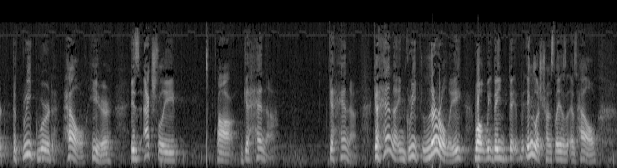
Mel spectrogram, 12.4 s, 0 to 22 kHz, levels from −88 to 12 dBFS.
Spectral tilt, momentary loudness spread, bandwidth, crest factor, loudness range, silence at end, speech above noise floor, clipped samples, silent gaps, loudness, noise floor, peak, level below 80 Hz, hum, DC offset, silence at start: -5 dB/octave; 16 LU; 13.5 kHz; 20 dB; 10 LU; 0.3 s; 35 dB; under 0.1%; none; -19 LUFS; -54 dBFS; 0 dBFS; -64 dBFS; none; under 0.1%; 0 s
